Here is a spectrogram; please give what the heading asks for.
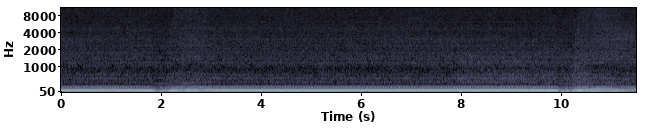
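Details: BMW Z3, cold engine: deep uneven idle rumble with two clear stumbles where the idle sags and recovers; rough cold idle.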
